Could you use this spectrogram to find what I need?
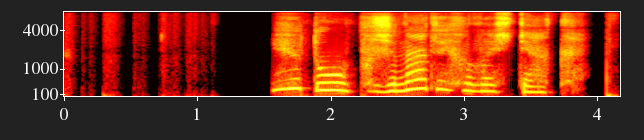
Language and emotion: Russian, sad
